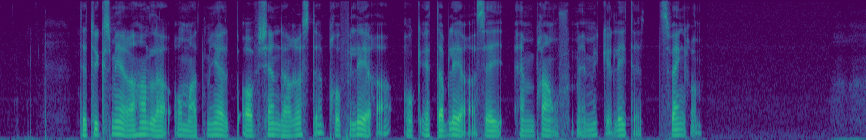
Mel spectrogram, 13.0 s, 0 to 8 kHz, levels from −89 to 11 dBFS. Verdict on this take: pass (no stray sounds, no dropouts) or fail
pass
